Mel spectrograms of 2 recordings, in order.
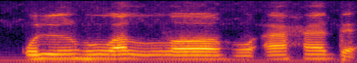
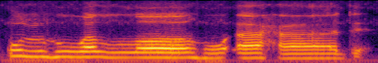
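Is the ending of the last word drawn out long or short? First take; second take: short; long. First: The ending of the last word is kept short. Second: The ending of the last word is drawn out long. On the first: The speaker calls it right. "Pendek kan?" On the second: The speaker calls it wrong. "Salah kan? Enggak panjang kan di akhirnya"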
